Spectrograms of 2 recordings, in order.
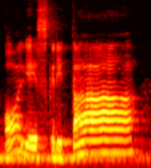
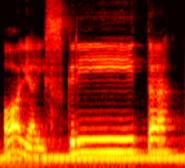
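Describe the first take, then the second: First: The stress falls on a syllable other than cri. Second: The stress falls on the middle syllable, cri. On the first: The speaker calls it wrong. "Ninguém diria" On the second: The speaker calls it right. "em escrita, a sílaba tônica é o cri"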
